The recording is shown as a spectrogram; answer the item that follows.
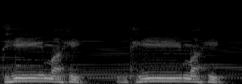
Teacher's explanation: So there's that again, the D with an H is Dha, Dha, Dhimahi. So the Dhi has a long I and Mahi has a short I.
